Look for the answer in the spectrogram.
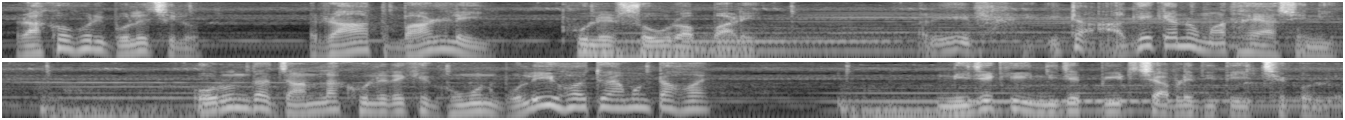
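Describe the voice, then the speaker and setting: A man's voice: mid-range voice, animated, moderate pace, long pauses. A man narrating a first-person horror story in a dramatic style. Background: background music.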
